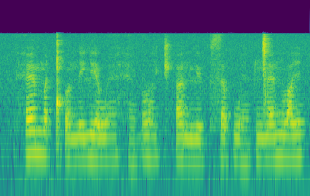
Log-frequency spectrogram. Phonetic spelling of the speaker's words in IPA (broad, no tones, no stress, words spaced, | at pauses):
hɛ mɐǃʼonilʲɛ wɛ̤ hɛ̤ɡ lˠi̤ t͡ʃʼɐnlʲop sɐpwɛ̤p ŋ͡ǀɛnlˠi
